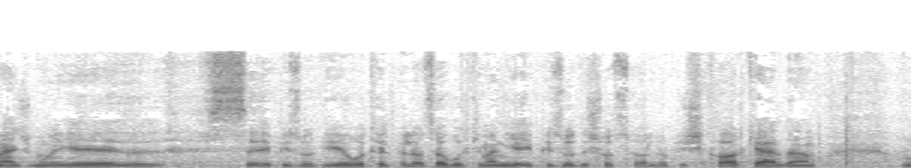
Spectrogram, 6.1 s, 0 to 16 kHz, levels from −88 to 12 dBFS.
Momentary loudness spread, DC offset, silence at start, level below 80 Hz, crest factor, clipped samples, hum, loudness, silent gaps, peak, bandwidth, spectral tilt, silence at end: 11 LU; under 0.1%; 0 s; -60 dBFS; 20 dB; under 0.1%; none; -28 LUFS; none; -8 dBFS; 11.5 kHz; -4.5 dB/octave; 0 s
